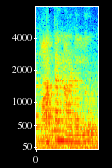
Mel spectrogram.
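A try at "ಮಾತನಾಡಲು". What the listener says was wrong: Actually, you can put one more A after. You can say NAA. Matanadalu.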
